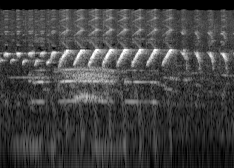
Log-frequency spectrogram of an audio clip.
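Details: Canary singing a loud, fast rolling song meant to provoke other canaries into singing: rapid repeated rising high whistled notes, about five per second, with trills before and after and a faint lower warble.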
